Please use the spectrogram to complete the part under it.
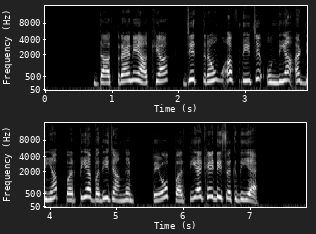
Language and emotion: Dogri, happy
